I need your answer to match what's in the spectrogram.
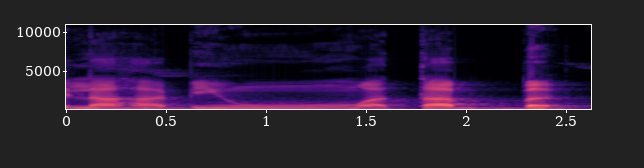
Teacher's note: اب وقف کی وجہ سے ہم اس کو پڑھیں گے لاہا بیوں و تب، یہ فتحہ نہیں پڑھیں گے، لیکن یہ با پہ شدہ سائن ہے، با کو 2 دفعہ پڑھا جانا ہے۔ لاہا بیوں و تب، کیونکہ دونوں با ساکن ہیں، دونوں پہ زبر زیر پیش نہیں ہوگی، تو تھوڑا آپ کو فوکس کر کے اس کو پڑھنا پڑے گا۔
